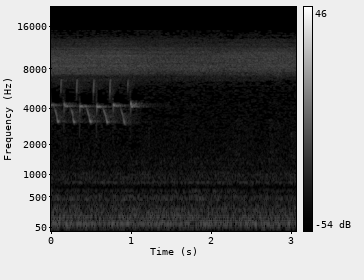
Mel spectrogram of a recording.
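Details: Bachman's sparrow singing at Palm Bluff Conservation Area: a quick series of thin, high, falling slurred notes for about a second, over a steady hiss of insects and low rumbling background noise.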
